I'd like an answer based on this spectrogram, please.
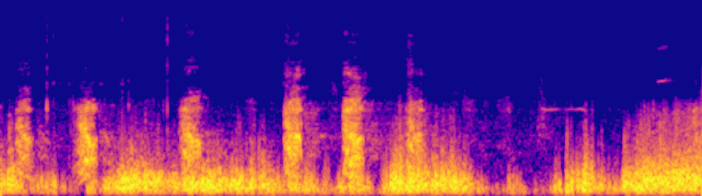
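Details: A ten-month-old female New Zealand Huntaway barking: a run of deep, rough barks, about one or two per second, with brief pauses between short bursts.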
